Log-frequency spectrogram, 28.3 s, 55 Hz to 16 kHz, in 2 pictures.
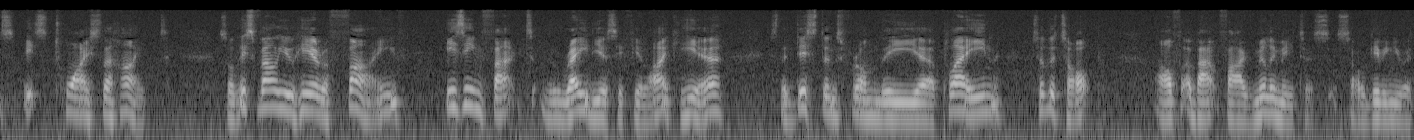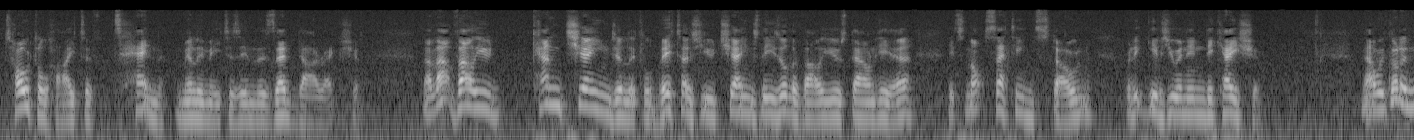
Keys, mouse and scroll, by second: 24.6-26.6 drag, 26.6-28.2 middle drag.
